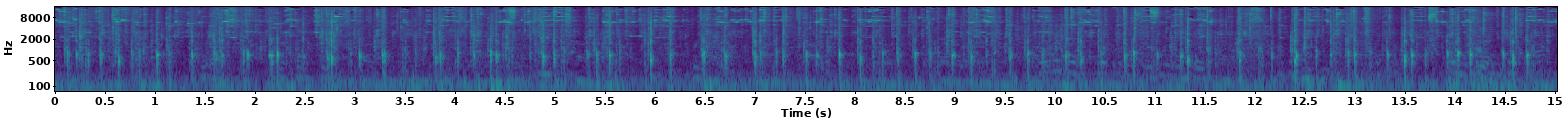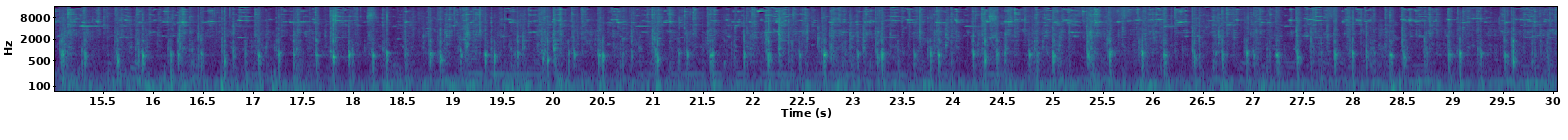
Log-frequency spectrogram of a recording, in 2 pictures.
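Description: A pair of carriage horses' hooves clip-clopping steadily on a dirt road, a rapid even patter of hoof strikes over a low steady rumble.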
